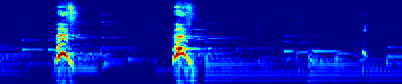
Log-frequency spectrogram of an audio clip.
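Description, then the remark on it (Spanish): A voice imitates a dog barking, two loud, sharp woofs about a second apart, followed by quieter background murmur and a faint short sound near the end. “Entonces el primer, gato, el, primer gato le dice, oye, pero ¿por qué tú ladras si tú eres gato?”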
